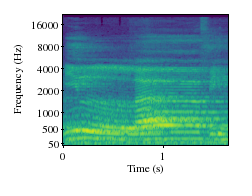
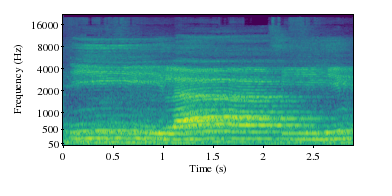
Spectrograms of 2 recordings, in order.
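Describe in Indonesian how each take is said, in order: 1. Bunyi i-nya pendek dan l-nya ganda. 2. Bunyi i dan la sama-sama dibaca panjang. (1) "bukan i gabungkan, jadi bukan illa fihim" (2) "tapi ila fihim, I-nya panjang, la-nya panjang"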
